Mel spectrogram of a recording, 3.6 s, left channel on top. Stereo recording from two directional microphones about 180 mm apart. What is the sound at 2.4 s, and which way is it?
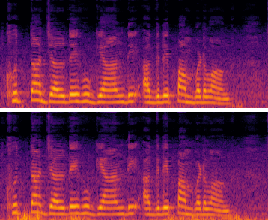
Speech, 5° right (ahead or behind).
